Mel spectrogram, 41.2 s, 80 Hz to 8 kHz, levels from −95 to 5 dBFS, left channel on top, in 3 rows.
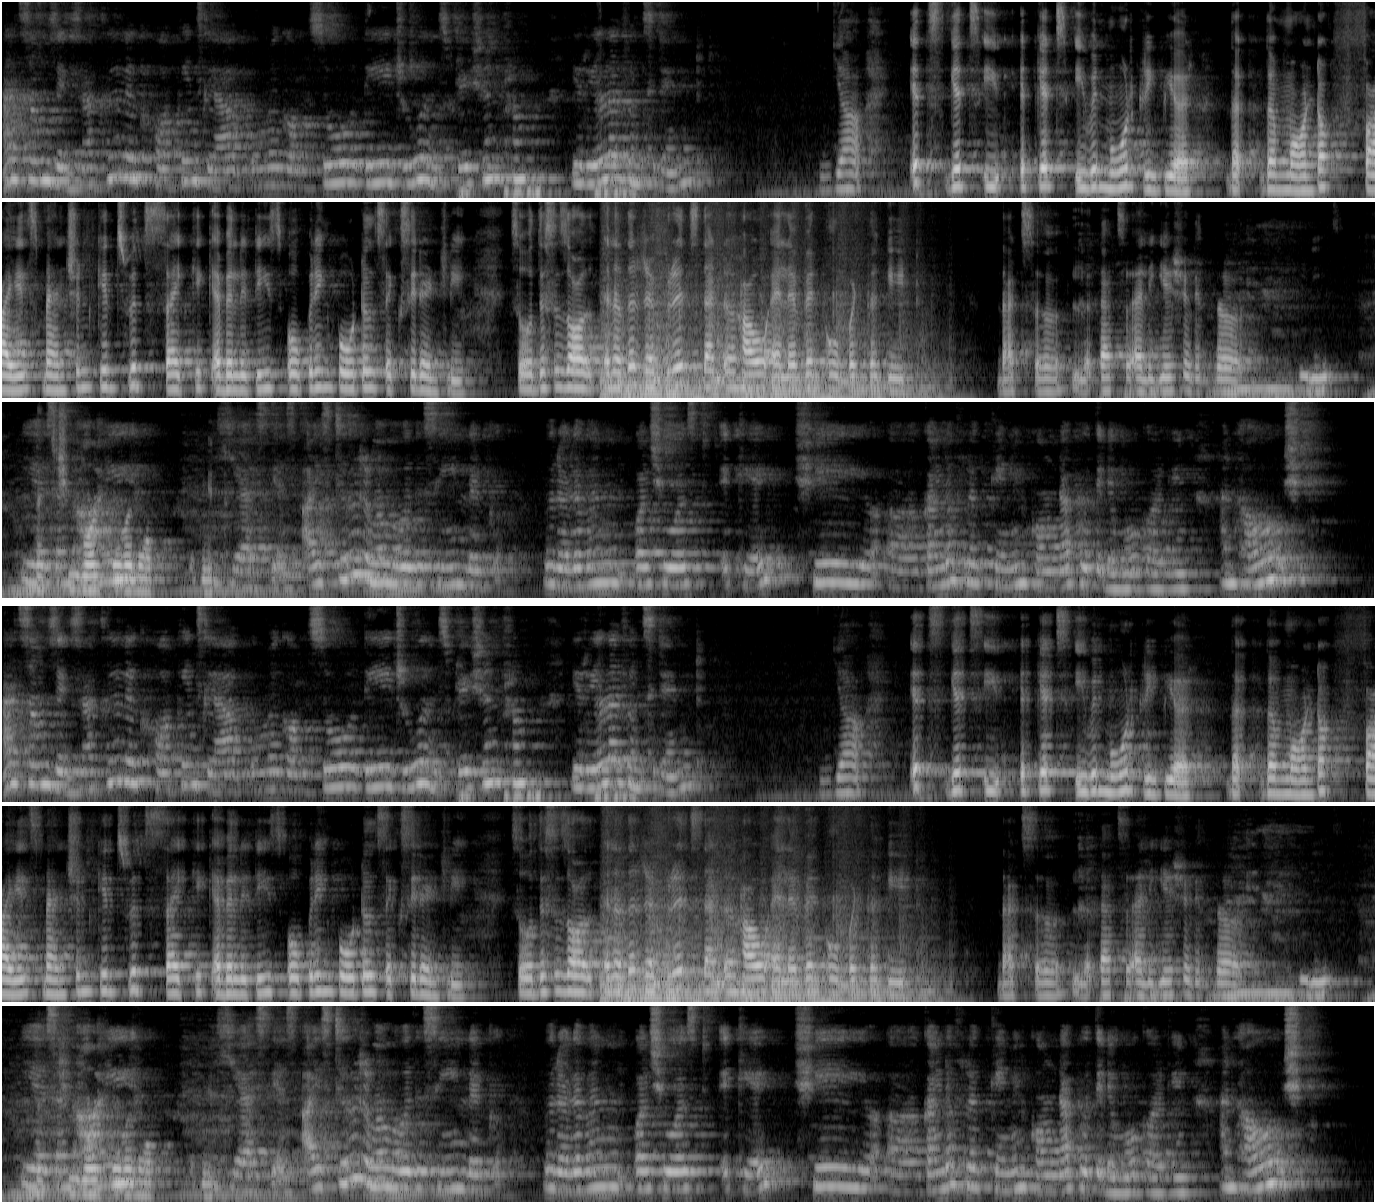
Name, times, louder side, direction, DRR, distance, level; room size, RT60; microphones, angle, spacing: voice 1, 0.0-5.3 5.7-7.0 25.2-25.4 25.9-26.9 27.4-28.9 29.2-32.5 32.9-34.4 34.6-40.6, equal, 30° right, 4 dB, 5.0 m, -35 dB
voice 2, 8.2-8.6 9.1-11.9 12.2-13.3 13.6-18.3 18.8-22.8 23.7-26.1 26.7-27.0 28.1-28.9 29.4-29.6, left 2 dB, 35° left, 12 dB, 1.0 m, -28 dB
sound 1, 19.7-23.2, equal, 20° left, 3.7 m, -34 dB
29.5 x 29.0 x 5.5 m, 0.86 s
head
